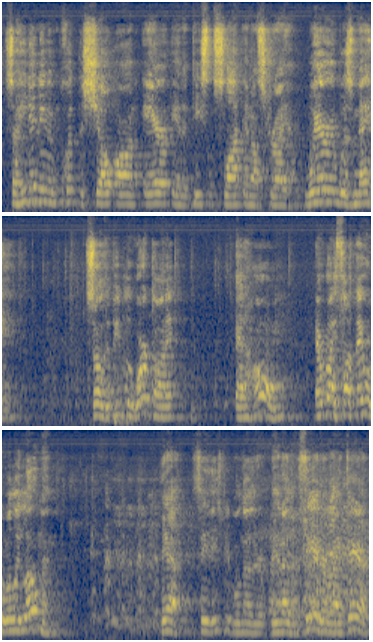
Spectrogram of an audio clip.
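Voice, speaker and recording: A man in his forties from North Carolina, answering fan questions at a convention panel in an animated, laughing storytelling way. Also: sits high, moderate pace, a little hiss or hum. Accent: Charlotte, North Carolina. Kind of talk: live convention Q&A. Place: large convention hall. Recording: echoey hall from far off.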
